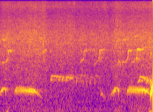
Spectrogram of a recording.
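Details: Spotted dove decoy call used to lure wild doves into flying toward the trap: soft, low, hoarse cooing notes, a slurred coo, a pause, then another drawn-out coo near the end, with faint outdoor background.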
